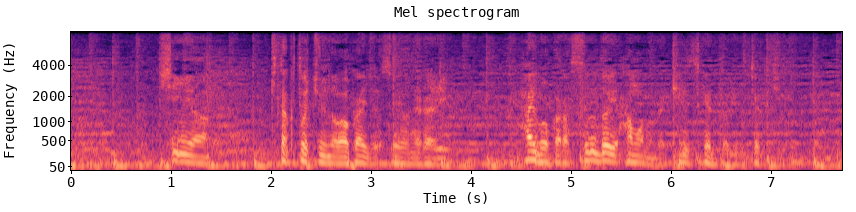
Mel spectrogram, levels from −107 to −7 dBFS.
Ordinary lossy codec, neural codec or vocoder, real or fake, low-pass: none; codec, 16 kHz, 8 kbps, FreqCodec, larger model; fake; none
